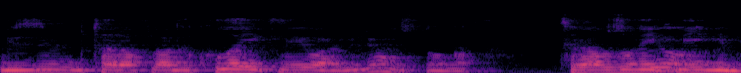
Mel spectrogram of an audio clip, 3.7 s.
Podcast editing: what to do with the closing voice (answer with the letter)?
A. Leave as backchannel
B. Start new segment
A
